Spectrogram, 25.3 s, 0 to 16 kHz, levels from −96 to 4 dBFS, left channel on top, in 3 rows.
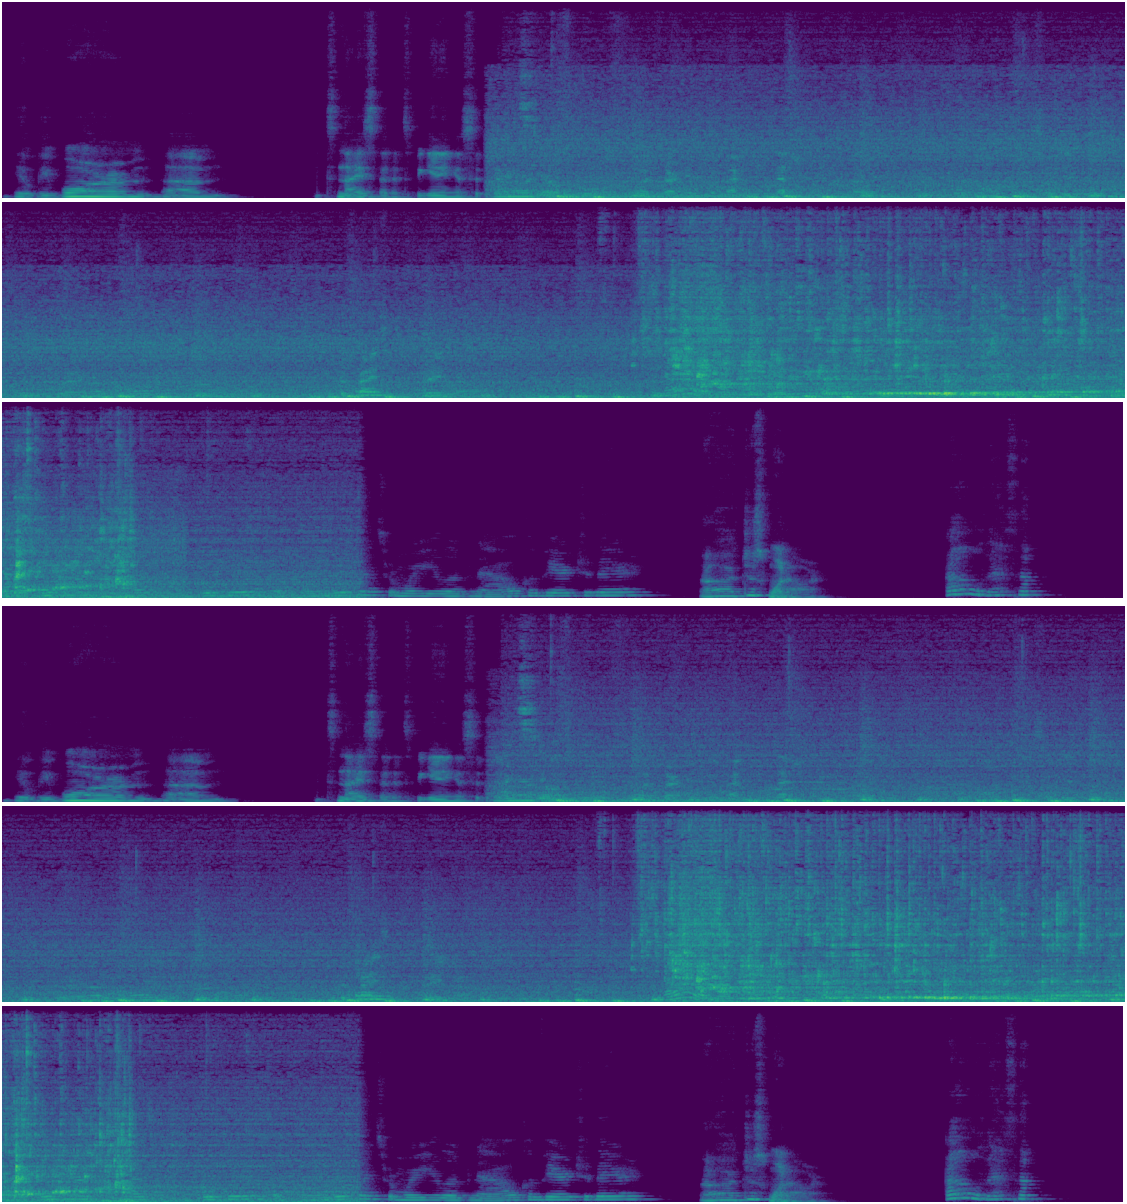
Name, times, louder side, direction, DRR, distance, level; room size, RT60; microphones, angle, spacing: voice 1, 0.0-1.6 2.5-6.6 7.1-8.2 8.5-9.4 10.9-11.3 11.6-12.0 16.9-17.1 22.1-23.0, left 2 dB, 30° left, 2 dB, 0.3 m, -46 dB
sound 1, 3.6-18.2, left 4 dB, 90° left, 0.5 m, -49 dB
sound 2, 3.7-19.5, equal, 35° right, 0.8 m, -38 dB
sound 3, 4.1-17.8, right 1 dB, 5° left, 0.8 m, -43 dB
voice 2, 9.0-10.4 10.8-11.3 13.4-14.3 15.5-16.4 16.9-18.0 18.3-21.6 23.9-24.5, right 2 dB, 65° right, -2 dB, 0.6 m, -47 dB
2.9 x 2.2 x 3.2 m, 0.28 s
head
